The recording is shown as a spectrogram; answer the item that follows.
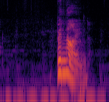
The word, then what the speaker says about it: benign: And today's word is benign. Benign. Now, to make pronunciation easy to remember, think of it as the letter B plus the number 9.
